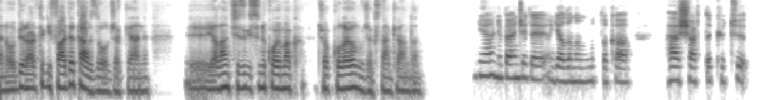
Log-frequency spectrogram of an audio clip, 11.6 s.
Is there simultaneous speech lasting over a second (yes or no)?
no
